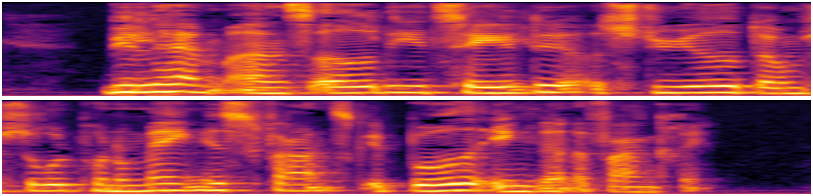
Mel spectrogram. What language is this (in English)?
Danish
